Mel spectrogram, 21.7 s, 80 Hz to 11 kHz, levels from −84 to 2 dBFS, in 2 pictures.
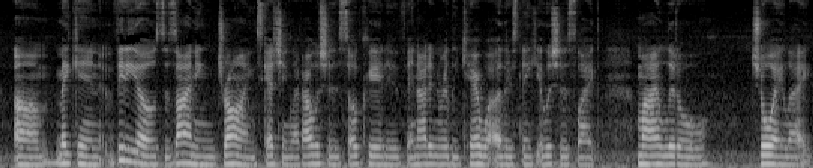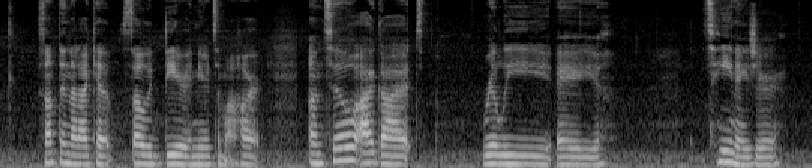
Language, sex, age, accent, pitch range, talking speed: English, female, 20-39, American, 155-175 Hz, 125 wpm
